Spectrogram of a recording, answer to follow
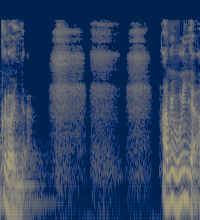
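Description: A man's breathing: three short, faint breaths through the nose, about a second apart.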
